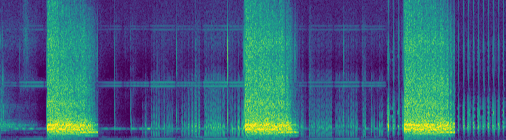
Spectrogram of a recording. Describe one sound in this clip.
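A loud, harsh screech blares suddenly several times.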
